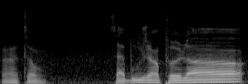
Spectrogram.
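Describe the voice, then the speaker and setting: A man's voice: fairly low pitch, slow pace, warm tone, clean tone. A man giving casual, chatty let's-play commentary, joking at his own expense and talking straight to his viewers. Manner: chatty, self-mocking, addresses the viewers directly; mutters running remarks to himself while playing.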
